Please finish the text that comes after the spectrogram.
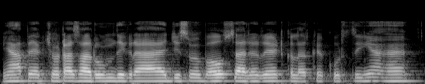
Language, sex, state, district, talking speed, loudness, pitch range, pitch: Hindi, male, Jharkhand, Garhwa, 240 wpm, -17 LUFS, 150-155 Hz, 155 Hz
